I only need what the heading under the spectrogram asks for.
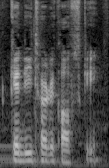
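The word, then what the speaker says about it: Genndy Tartakovsky: a man whose name is not easy to pronounce but it is Genji tartikovsky one of the most talented directors out there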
